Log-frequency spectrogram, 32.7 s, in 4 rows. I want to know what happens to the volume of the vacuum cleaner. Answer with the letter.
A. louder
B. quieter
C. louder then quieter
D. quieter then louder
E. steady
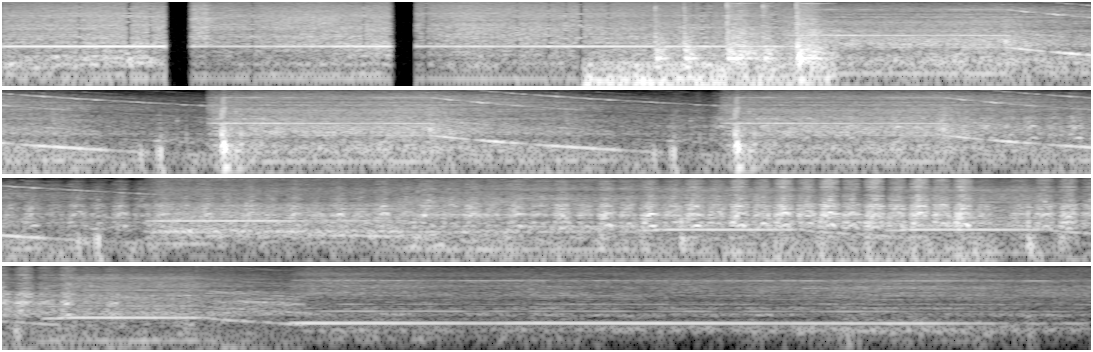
B.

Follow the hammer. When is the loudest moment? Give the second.
6 s.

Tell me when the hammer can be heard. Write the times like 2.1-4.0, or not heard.
4.3-6.3.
